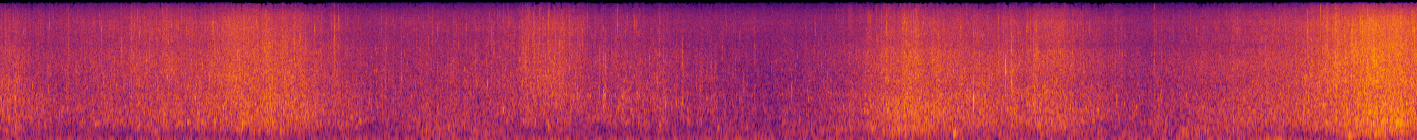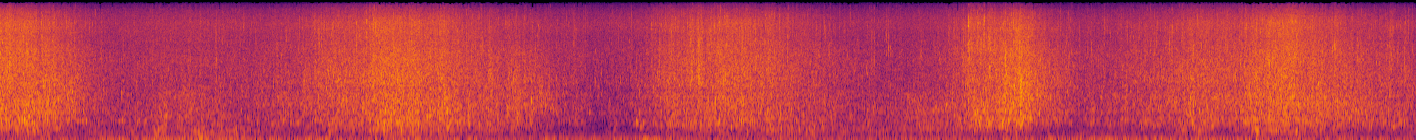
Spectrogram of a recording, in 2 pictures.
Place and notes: Ajia Rumeli, Crete, sea shore - waves splashing on a rocky sea shore of Libyan sea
